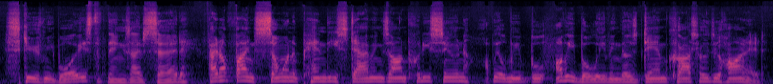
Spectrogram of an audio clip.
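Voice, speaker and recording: Man acting blunt, exasperated police captain, higher voice. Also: normal speed, few pauses, darkish tone, close to an everyday voice. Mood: frustrated. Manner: blunt, interrogating. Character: gruff, accusing male police captain, exasperated and commanding. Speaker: amateur student actor. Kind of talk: radio play acting.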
